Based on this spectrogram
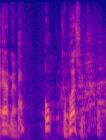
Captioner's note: faux sneezes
